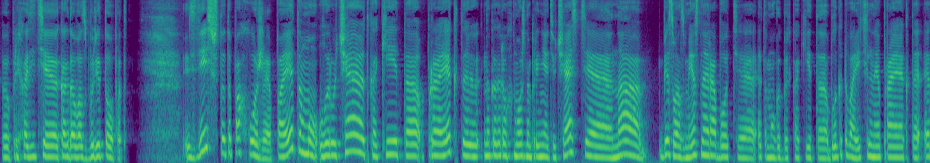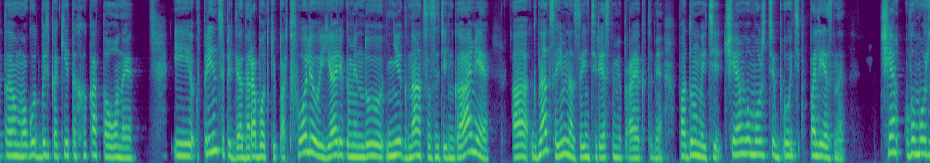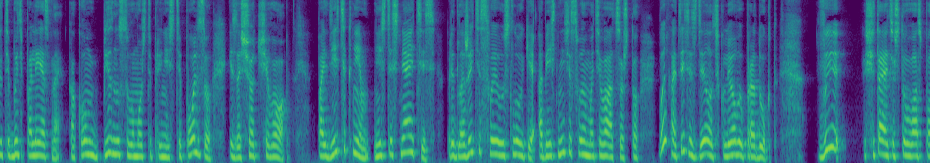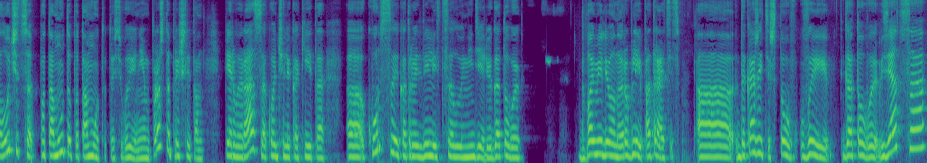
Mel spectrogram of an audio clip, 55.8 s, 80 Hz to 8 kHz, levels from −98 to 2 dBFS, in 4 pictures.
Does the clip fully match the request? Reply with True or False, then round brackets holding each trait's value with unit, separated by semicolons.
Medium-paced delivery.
True (135 wpm)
